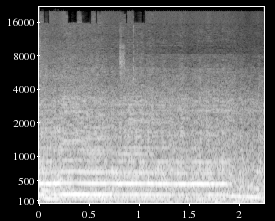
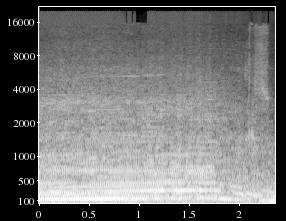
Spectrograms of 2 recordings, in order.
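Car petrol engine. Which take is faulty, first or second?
second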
